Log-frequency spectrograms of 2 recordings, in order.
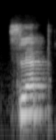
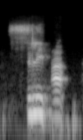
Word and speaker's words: sleep: these and this thing it would be slip and sleep that sleep pronunciation has to be there actually you're on mute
